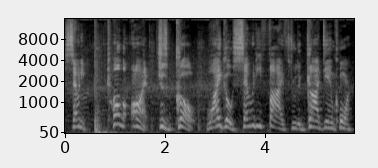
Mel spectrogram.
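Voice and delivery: high, loud yell at the cars ahead; frustrated yelling. Real, not acted. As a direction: shout at the slow drivers, fed up.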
